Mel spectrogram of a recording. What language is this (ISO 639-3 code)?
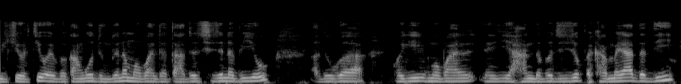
mni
